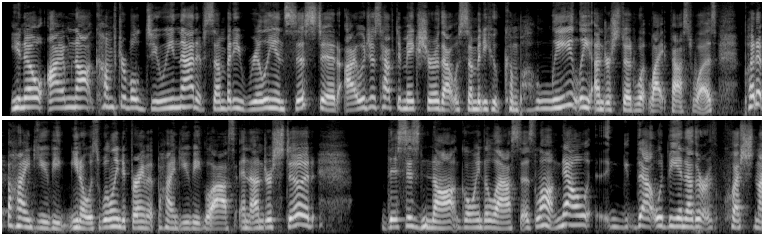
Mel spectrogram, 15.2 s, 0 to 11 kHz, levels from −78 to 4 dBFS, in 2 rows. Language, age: English, 30-49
